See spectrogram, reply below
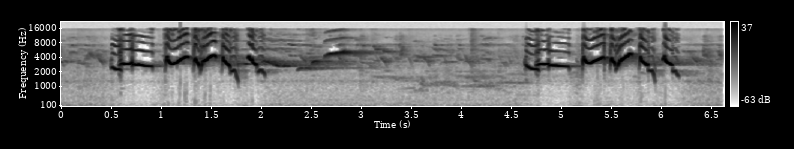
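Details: Oriental magpie-robin song played as a lure to coax a reluctant caged bird into singing: two bursts of loud, clear whistled phrases with sharp sweeping notes, the second repeating the first after a pause, quiet between.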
